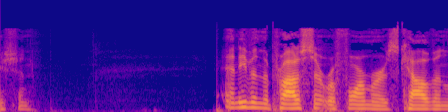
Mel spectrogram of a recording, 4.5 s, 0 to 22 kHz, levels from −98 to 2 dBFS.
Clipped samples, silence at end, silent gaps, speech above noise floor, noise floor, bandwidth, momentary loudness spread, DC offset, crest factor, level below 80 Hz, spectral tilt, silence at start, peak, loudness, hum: under 0.1%; 0 s; none; 56 dB; -81 dBFS; 8 kHz; 17 LU; under 0.1%; 22 dB; -56 dBFS; -5 dB/octave; 0 s; -6 dBFS; -25 LUFS; none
